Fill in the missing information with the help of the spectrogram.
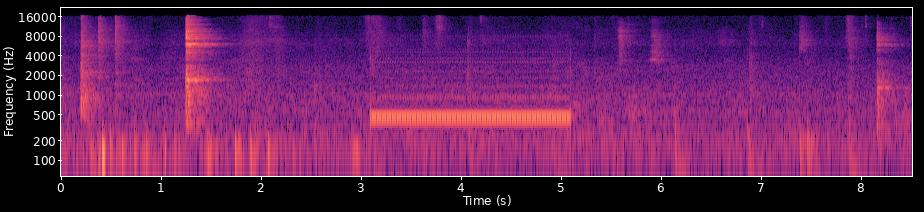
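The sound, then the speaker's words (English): A single long telephone ringback tone, about two seconds, sounds through a speakerphone during a cold call, with a steady electronic hum, surrounded by faint room noise and a few soft clicks and knocks. “Okay, so you see, it's um, it's two cold cold calls in a row we were trying to figure out why.”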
